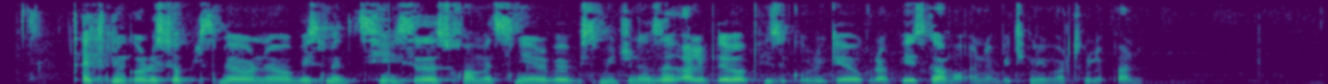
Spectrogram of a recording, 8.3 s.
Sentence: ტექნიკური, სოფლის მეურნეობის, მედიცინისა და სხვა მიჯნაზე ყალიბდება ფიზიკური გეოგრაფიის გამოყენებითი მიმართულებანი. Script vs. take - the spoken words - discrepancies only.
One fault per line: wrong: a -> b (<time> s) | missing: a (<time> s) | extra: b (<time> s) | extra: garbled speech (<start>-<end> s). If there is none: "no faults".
extra: მეცნიერებების (3.0 s)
